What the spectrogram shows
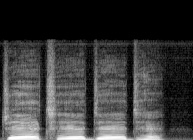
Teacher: इनका जो उच्चारण होता है हम अपने तालव्य से करते हैं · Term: तालव्य ध्वनि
